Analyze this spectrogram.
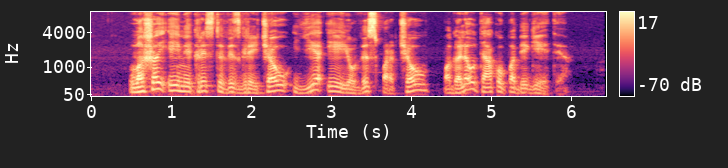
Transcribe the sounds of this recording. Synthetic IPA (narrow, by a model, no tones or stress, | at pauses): lˠɐʃɐɪʔeːɪmʲeːkɾʲɪsʲt̪ʲɪʋʲɪs̬ɡɾʲɛɪt͡ʃʲɛʊjiɛʔeːjoːʋʲɪspɐɾʲt͡ʃʲɛʊpɐɡɐlʲɛʊt̪ʲæːkoːpɐbʲeːɡʲeːt̪ʲɪ̰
